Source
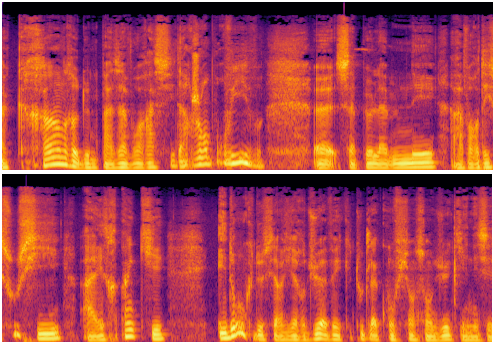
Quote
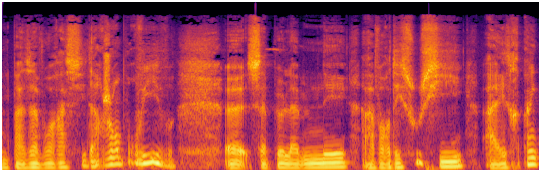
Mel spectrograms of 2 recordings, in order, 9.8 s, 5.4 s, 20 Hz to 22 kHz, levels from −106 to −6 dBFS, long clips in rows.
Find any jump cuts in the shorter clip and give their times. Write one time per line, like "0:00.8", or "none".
none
